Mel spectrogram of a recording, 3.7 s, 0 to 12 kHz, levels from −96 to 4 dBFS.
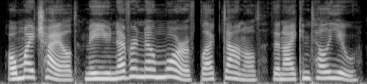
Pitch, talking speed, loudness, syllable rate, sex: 235 Hz, 260 wpm, -16 LUFS, 5.3 syllables/s, female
